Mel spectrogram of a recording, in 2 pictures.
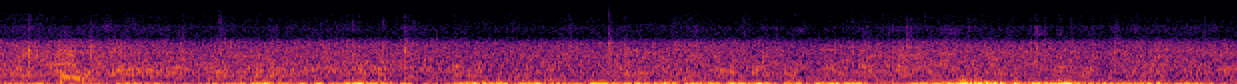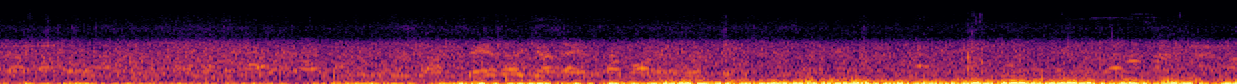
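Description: Water splashes as swimmers thrash through a pool.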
